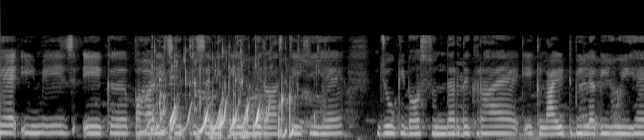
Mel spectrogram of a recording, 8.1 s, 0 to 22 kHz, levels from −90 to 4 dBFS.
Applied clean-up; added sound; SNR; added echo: none; Water / Liquid; -2 dB; none.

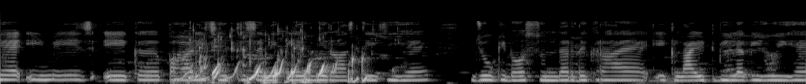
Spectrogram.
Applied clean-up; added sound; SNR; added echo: classical method log-MMSE.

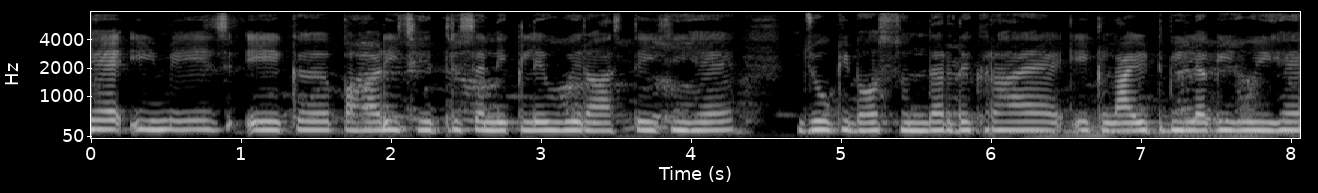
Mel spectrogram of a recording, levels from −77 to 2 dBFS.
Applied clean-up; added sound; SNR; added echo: none; none; none; none.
